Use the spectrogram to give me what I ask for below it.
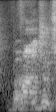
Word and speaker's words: Von Drew: Von Drew, I'm saying it wrong. I'm wrong. It was Von Drew.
